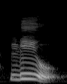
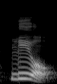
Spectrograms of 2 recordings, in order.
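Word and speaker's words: 六: 글자 있죠 발음 중요합니다 리우 라고 발음하는 것이 아니라 리오 약간 5 발음이 들리죠 발음 해 주셔야 되구요 중국사업 이 두 않은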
